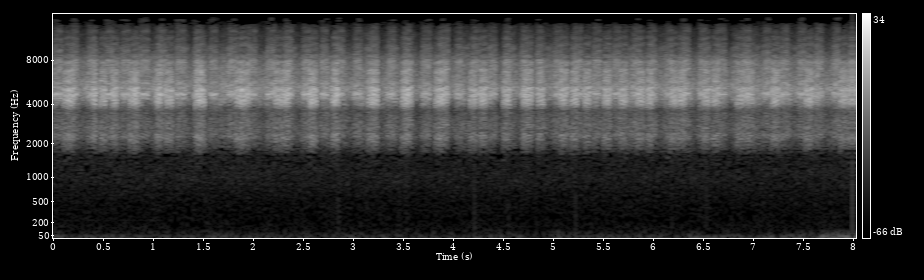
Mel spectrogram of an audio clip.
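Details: Chorus of cicadas in a pine forest in Greece at midsummer, a steady shrill rasping buzz that pulses rapidly and unevenly, unbroken throughout, with nothing else audible.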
